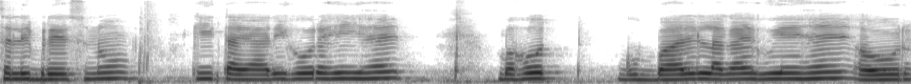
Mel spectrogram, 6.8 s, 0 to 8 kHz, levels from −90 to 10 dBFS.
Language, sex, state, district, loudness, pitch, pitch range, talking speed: Hindi, male, Uttar Pradesh, Hamirpur, -13 LUFS, 190 Hz, 175-205 Hz, 115 wpm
